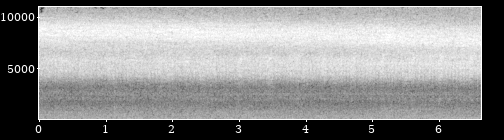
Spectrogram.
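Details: A suburban street in Nisshin city near Nagoya, Japan, at 1 PM on 28 July 2021, filled with summer cicada song. An intense, seamless high sizzle persists, with no pauses, for the whole stretch.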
